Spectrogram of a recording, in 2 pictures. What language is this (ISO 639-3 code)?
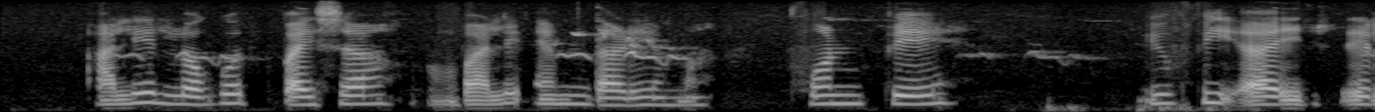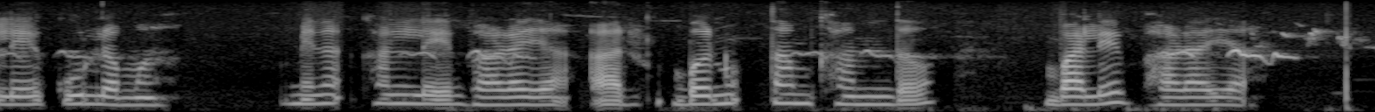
sat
